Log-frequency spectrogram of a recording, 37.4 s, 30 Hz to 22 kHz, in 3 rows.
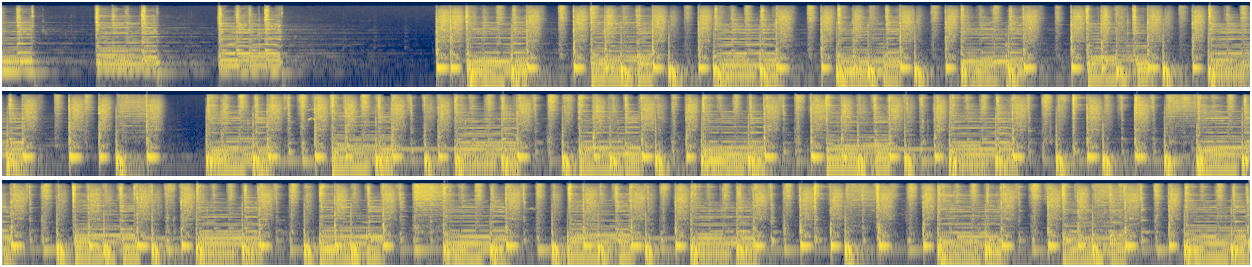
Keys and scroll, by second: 12.3 w, 12.6 3, 24.6 ctrl+z, 27.5 ctrl+z, 33.0 r, 34.2 ctrl+z.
